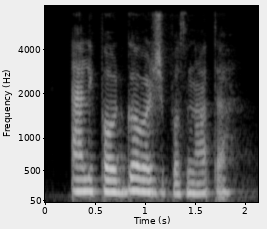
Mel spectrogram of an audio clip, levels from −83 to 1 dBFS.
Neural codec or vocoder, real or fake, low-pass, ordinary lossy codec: codec, 16 kHz, 0.4 kbps, LongCat-Audio-Codec; fake; 7.2 kHz; none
